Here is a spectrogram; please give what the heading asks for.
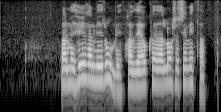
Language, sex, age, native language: Icelandic, female, 50-59, Icelandic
